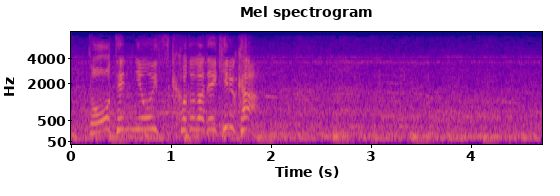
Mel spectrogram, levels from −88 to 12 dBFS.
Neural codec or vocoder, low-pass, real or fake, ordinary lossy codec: none; 7.2 kHz; real; none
